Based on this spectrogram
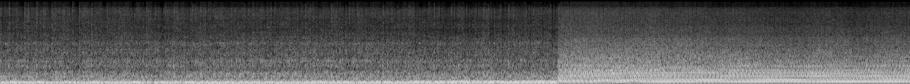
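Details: Built all-aluminum 5.3 L LS Chevrolet V8, bound for a 1999 Porsche 911 swap, on the dyno for the final full-throttle pull: loud roar at high revs, then a lower steady drone, even pull with no misses; made 299.8 horsepower.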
